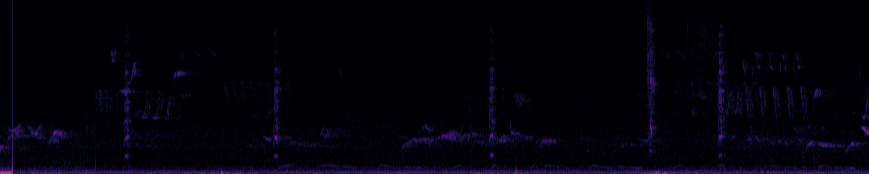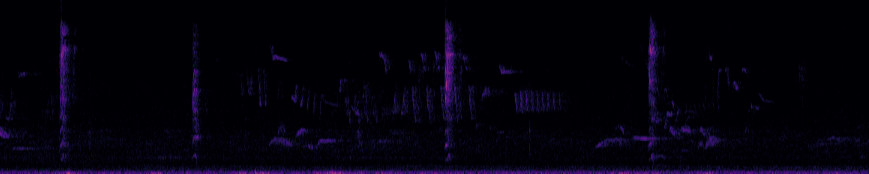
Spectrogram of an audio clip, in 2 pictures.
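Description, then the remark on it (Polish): Small birds on a neighbours' balcony chirp and tweet in short, scattered bursts over a steady low rumble of car traffic outdoors. No one speaks. “Mam ptaki, które mają prawdopodobnie gniazdko pod dachem, ale tak mi się...”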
